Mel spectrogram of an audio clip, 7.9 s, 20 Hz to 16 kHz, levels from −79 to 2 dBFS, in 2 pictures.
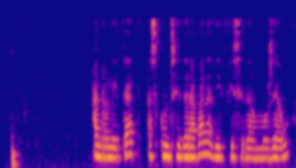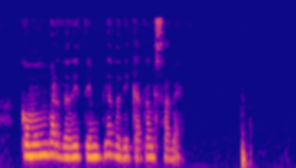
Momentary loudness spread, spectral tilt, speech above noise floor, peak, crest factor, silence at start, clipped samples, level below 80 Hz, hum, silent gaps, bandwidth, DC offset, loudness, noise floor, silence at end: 11 LU; -6 dB/octave; 45 dB; -6 dBFS; 18 dB; 0.15 s; under 0.1%; -48 dBFS; none; none; 11.5 kHz; under 0.1%; -23 LUFS; -67 dBFS; 0.65 s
